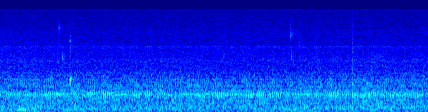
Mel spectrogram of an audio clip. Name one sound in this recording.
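A makeup brush brushes softly against skin.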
